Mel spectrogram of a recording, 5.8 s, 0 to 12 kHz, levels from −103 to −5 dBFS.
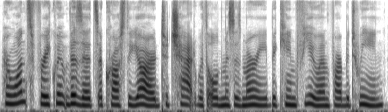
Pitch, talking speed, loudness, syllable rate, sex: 225 Hz, 185 wpm, -19 LUFS, 4.4 syllables/s, female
